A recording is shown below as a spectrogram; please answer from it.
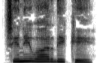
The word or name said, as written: ಚಿನಿವಾರ್ದಿಕೆ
